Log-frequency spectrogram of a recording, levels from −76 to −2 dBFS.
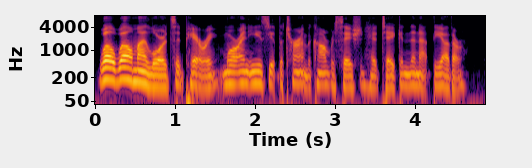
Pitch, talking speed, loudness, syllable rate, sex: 130 Hz, 235 wpm, -20 LUFS, 5.8 syllables/s, female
